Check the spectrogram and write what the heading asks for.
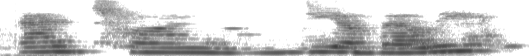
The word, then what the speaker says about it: Diabelli: Anton Diabelli.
